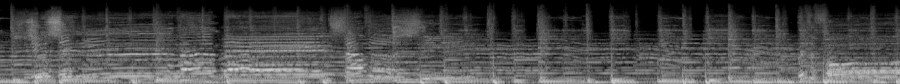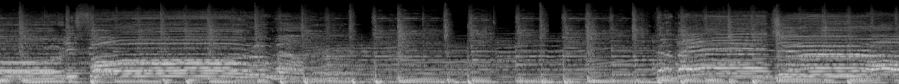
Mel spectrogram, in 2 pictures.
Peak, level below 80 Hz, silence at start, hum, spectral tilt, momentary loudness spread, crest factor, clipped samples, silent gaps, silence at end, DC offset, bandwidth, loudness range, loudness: -4 dBFS; -34 dBFS; 0 s; none; -5.5 dB/octave; 7 LU; 16 dB; under 0.1%; none; 0 s; under 0.1%; 18.5 kHz; 5 LU; -19 LUFS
